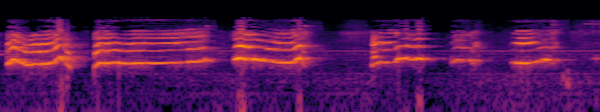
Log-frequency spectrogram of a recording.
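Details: Pet dog begging for grilled cheese at home indoors: a run of loud, drawn-out whining howls with rising tones, each about half a second to over a second long, several in six seconds, while a woman's voice speaks softly nearby.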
